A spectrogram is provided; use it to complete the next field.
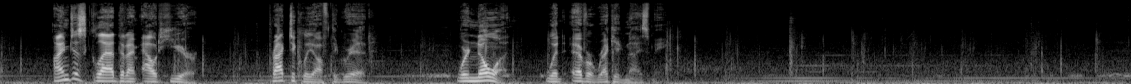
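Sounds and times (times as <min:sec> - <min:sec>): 
droning tone: 0:00.0 - 0:05.6, 0:06.6 - 0:11.3
speech: 0:00.5 - 0:02.1, 0:02.7 - 0:03.8, 0:04.6 - 0:06.8
footsteps of a walker walking into a state park: 0:01.4 - 0:04.4, 0:06.6 - 0:11.3.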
